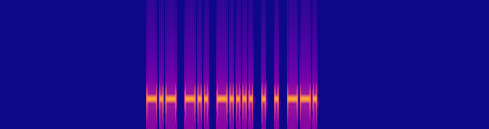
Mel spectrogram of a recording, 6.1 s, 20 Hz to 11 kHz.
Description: Morse code, heard as a keyed tone, about 32 wpm, 700 Hz. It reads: KD6EEG
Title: USA Call Signs - 6 Characters - Repeated 2x - 30wpm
